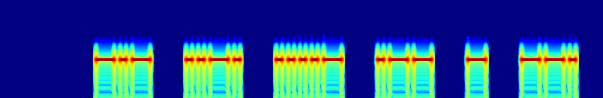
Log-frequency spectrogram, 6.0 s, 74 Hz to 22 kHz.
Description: Morse code, heard as a keyed tone, about 19 wpm, spaced as for 14 wpm, 700 Hz. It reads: KF4WTG
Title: 231 Lesson 37g - Letter x - Call Signs 20wpm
